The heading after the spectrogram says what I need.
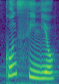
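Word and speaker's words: consiglio: مثال مثال كلمه كونسيليو لو ركزنا كونسيليو ما نطقتش خالص طلعتيه ولا دي دولتي ولا دي دورا نطقت القله على طول عندي مثال تاني تكون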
